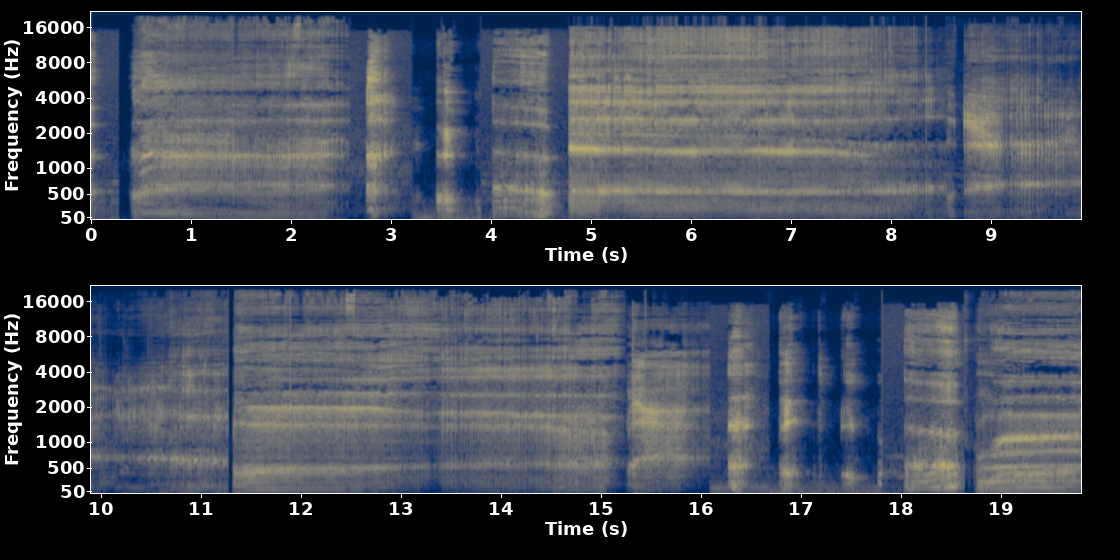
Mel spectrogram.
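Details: Woman belching, from a compilation of women burping: a run of long, loud, drawn-out belches with short gaps between them; repeated burping.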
